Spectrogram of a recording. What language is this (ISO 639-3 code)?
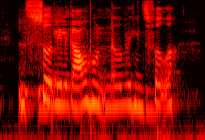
dan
